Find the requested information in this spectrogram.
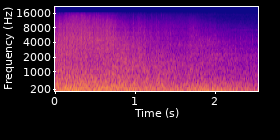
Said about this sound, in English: A North Sniper opens fire. The explosion forced John to run straight into a piece of flaming wreckage.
